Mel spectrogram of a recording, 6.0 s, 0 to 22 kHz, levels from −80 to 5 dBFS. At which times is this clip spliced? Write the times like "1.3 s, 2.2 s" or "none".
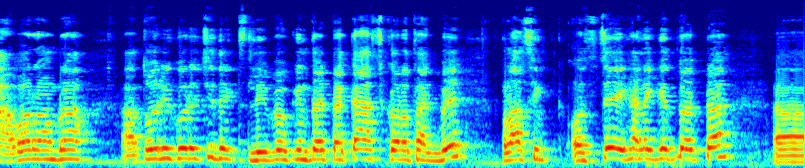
1.8 s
